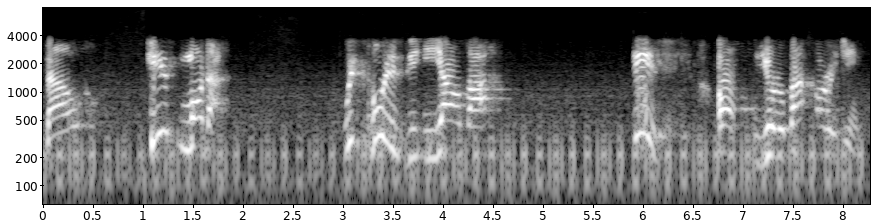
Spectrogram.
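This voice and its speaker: A man's voice: high voice, very animated, breathy edge. A man with a Nigerian accent, a traditional chief, speaking formally in a remote interview over a bad, tinny connection. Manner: formal, measured, explanatory. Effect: bad remote connection, tinny phone-like line. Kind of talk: remote interview, historical explanation. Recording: tinny phone-like call line.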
